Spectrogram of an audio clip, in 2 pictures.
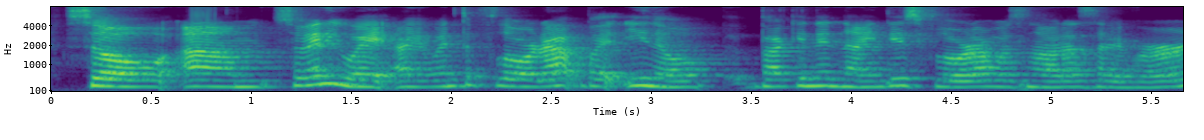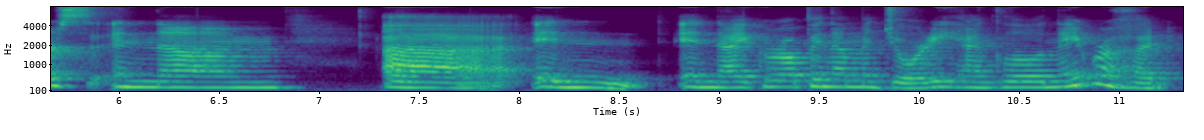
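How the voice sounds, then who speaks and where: A bright, clear-toned woman in her forties, from Colombia, speaking with an American accent. She talks in a loose, chatty flow with plenty of fillers and restarts, laughing easily. The sound bounces around an echoey room. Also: mid-range voice, level tone, moderate pace. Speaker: guest. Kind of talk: casual interview chat.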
